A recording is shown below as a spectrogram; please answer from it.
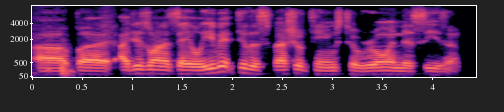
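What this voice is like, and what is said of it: Hoarse, strained voice. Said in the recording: “I lost my voice here from screaming into a pillow”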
